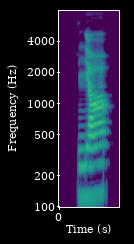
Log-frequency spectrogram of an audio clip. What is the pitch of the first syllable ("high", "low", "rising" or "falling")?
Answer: rising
